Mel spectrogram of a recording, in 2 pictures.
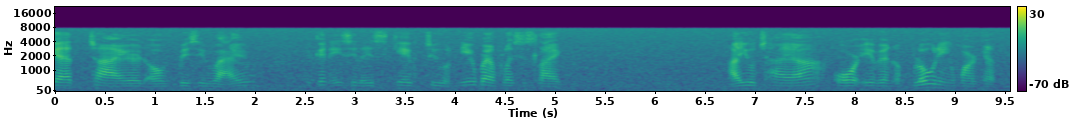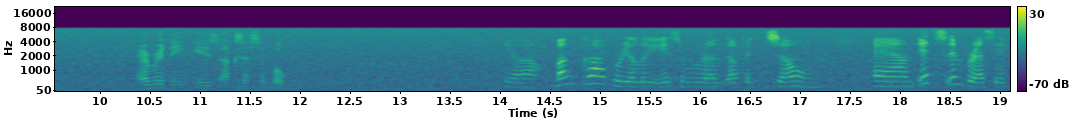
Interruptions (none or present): none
